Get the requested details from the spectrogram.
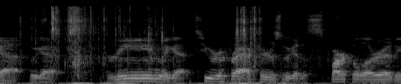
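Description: Plastic wrapping crinkles as a pack is torn open.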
